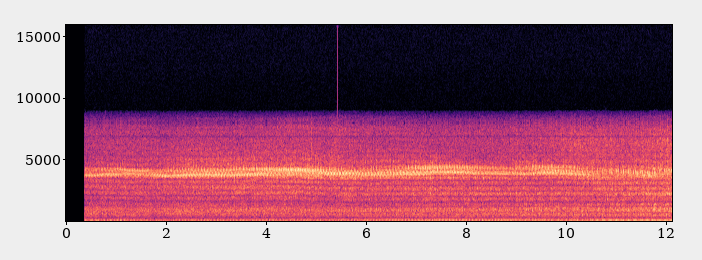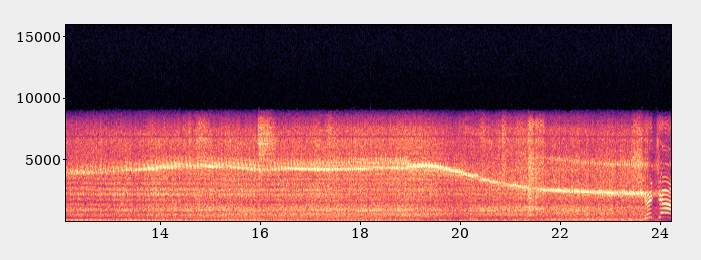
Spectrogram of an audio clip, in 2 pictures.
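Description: An M35 deuce-and-a-half military truck's turbocharged engine running as the truck drives up a dirt trail toward the listener. It is a deep rumble with a steady high whine, both growing louder as it nears. Over the last few seconds the whine drops in pitch as the truck slows.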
